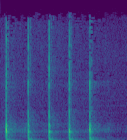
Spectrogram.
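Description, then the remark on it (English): Five sharp knocks rap on a wooden door in a steady, evenly spaced rhythm, moderately loud, with no voices. “I'm knocking on this door.”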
